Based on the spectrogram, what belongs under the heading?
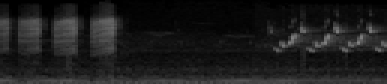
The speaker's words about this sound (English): Sound familiar? That's the one. It's a Carolina wren. Now, do you believe that maybe they were sweetening the audio again, only this time with a bird that was appropriate to the venue?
